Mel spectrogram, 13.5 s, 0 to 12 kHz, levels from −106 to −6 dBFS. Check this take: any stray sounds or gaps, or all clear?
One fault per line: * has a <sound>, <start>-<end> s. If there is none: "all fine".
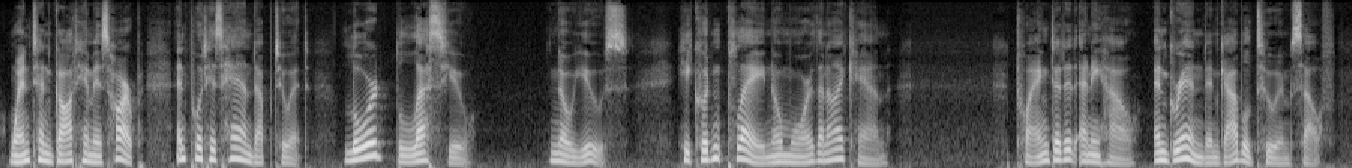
all fine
